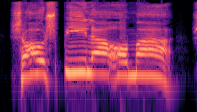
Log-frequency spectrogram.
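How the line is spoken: Shouting. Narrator (German): schreit Dotto

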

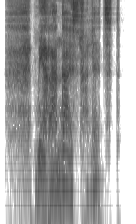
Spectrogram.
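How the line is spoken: Whispering. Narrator (German): flüstert

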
